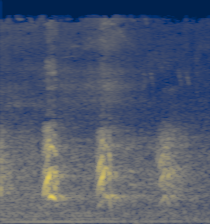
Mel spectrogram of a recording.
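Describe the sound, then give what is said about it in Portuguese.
A dog barks three times at roughly even intervals, with short, mid-pitched bursts; the third bark is softer than the first two. “Mais um cachorro. Oh, meu Deus, hoje é o dia da cachorrada treteira.”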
